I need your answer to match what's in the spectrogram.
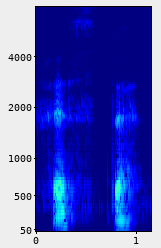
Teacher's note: Ə incə açıq dodaqlanmayan saitdir. · Vurğu ikinci hecaya düşür.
